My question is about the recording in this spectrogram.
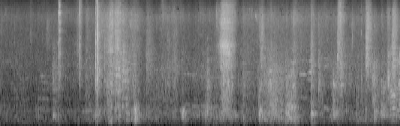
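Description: Indistinct talking in a room, with a few light knocks and clicks.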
